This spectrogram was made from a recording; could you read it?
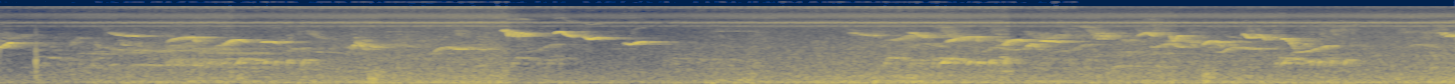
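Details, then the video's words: Lively white-rumped shama song: rapid runs of sharp whistled notes and flicking chirps, pausing briefly, then resuming with dense varied phrases over steady background noise. "Suara Burung Murai Cacing"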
